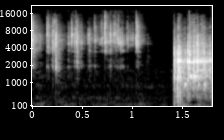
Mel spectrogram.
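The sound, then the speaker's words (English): Dice rolled in a tabletop roleplaying game rattle and clatter in a quick series of sharp, bright clicks, then a short pause before a louder final burst of tumbling clatter, landing double sixes for a critical. No one speaks. “I think 3 dice is enough to succeed here.”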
